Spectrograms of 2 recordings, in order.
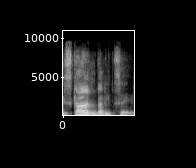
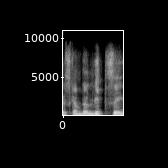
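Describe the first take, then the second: First: "skandalitse" stressed on the first syllable, "skan"; slow "skandalitse" with the accent misplaced on "skan"; wrong stress. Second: "skandalitse" with the pitch jumping on "li"; slow "skandalitse", accent placed on "li"; stress on LI. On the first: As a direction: stretch and push "skan" in "skandalitse". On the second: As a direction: hit the "li" in "skandalitse", not "skan". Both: Shown as a demonstration. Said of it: "sa li yung, yung, um, accent".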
